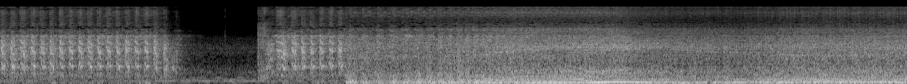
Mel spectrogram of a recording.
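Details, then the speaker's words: Kawasaki ZZR600 Ninja four-carburetor motorcycle, cold on choke, before carb synchronizing. Long cranking with a pause, then it catches into an uneven, lumpy idle. Hard start because fuel drained back from the carburetors. "hard start because all the gas receded backwards so we don't have any baseline bounce yet"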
